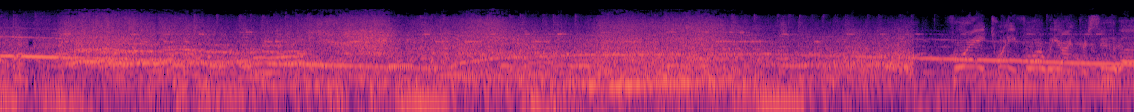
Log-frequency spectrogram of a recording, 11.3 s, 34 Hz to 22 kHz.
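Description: A police car chase on Sumter Boulevard in a 1978 crime drama, with tires squealing and skidding over a roaring engine, loud and close, continuous across the scene.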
